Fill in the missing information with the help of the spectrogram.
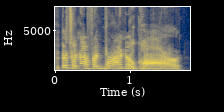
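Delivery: loud, high furious yell; imitating a raging dad shouting; retold angry shout. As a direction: rage over his brand new car. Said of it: "He started yelling things like".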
